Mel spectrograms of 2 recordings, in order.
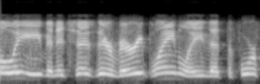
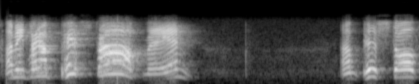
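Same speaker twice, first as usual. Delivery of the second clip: venting real anger at the audience; angry rant; 7 semitones higher than usual. Real, not acted. Host rants about being angry.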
